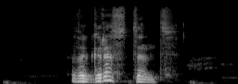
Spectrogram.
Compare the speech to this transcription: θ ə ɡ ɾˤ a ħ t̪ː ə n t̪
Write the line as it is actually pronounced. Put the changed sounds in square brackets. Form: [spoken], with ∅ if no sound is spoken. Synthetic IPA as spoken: [ð] ə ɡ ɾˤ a [θ] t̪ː ə n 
